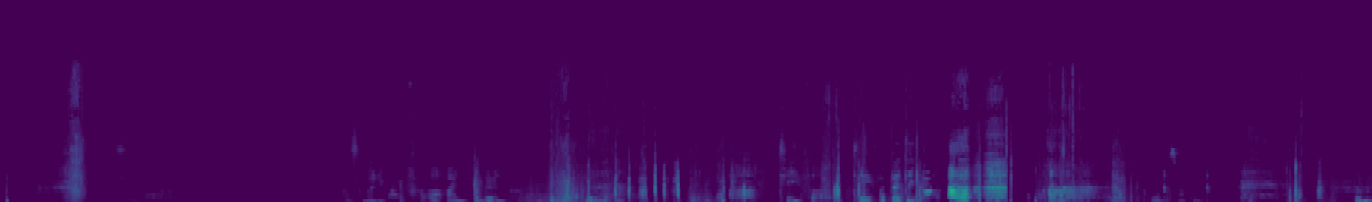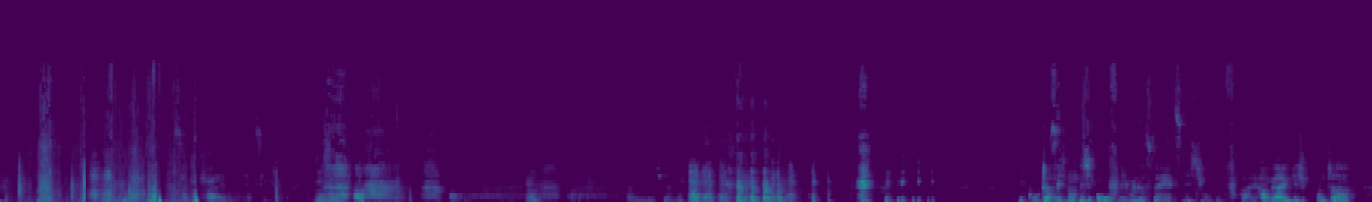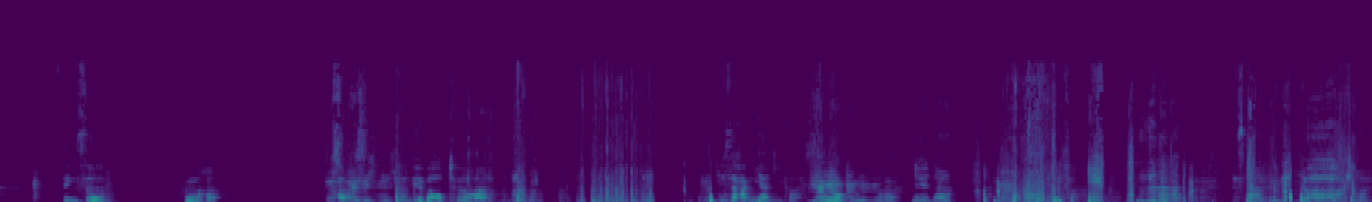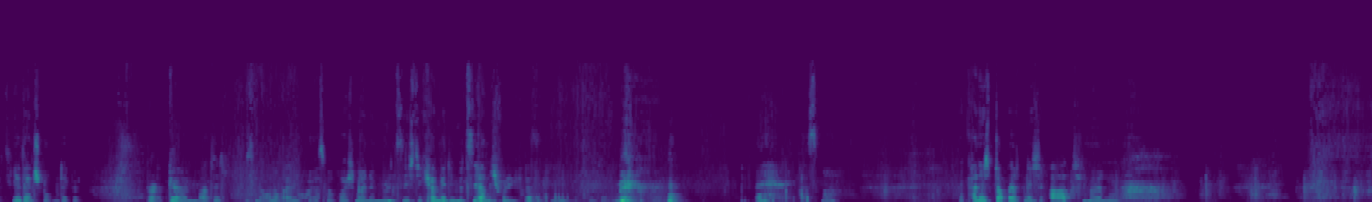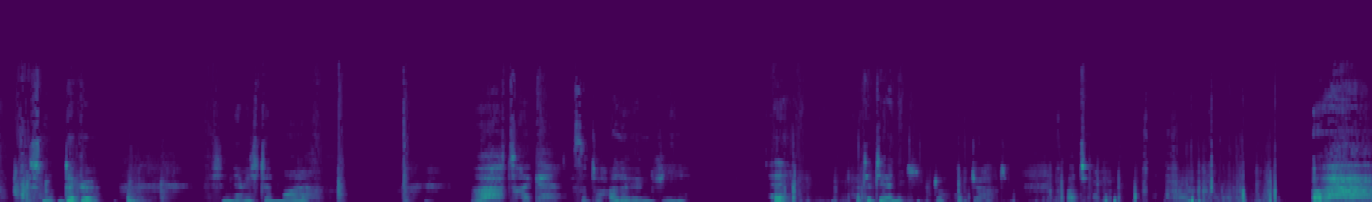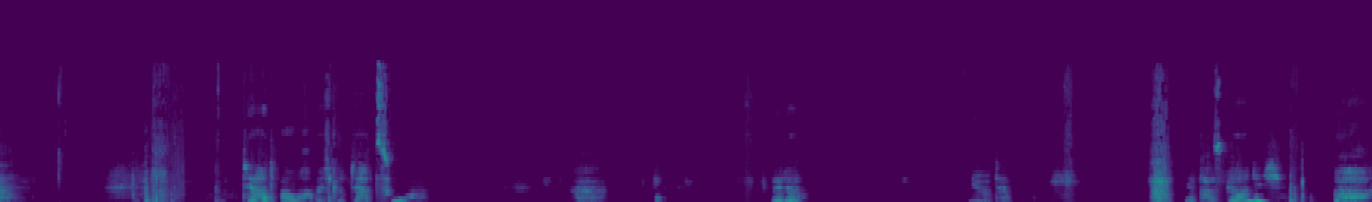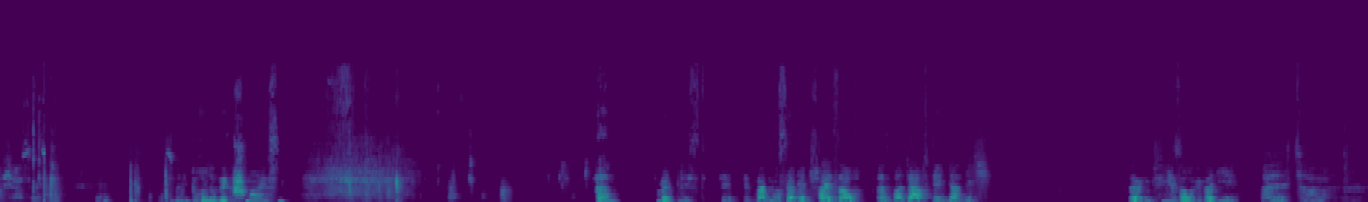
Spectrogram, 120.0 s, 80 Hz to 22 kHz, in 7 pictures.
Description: Beschreibung vor 5 Jahren Ein Spaziergang mit Schnutendeckel, Behelfsmaske, Mund-Nasen-Bedeckung oder wie man es heute noch so schimpft, also durch Stoff gefilterte frische Luft. Oder von mir aus auch ein der Situation angepasster Pop-Schutz fürs Mikro.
